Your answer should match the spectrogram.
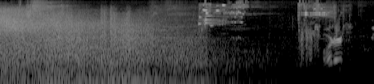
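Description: Artillery fire in the Battletech video game erupts as a heavy, rumbling boom that rolls for a couple of seconds before fading, followed by brief radio-style voices.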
